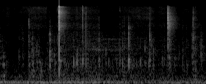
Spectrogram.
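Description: A clear plastic soft-bait bag being handled, with light crinkling and a couple of sharp clicks, one about half a second in and one near the end.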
